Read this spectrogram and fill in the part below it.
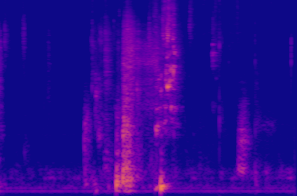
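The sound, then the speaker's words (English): Someone takes a quick swig of water: a short slosh and slurp, then a gulp, over a faint steady background hum. “takes a swig of water.”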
